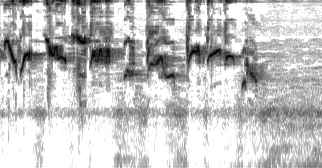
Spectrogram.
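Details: Mountain white-eye (pleci Montanus) in 'rock & roll' style song: a continuous run of sharp, high chirps and quick descending twitter notes, closely spaced, over faint low background rumble.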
